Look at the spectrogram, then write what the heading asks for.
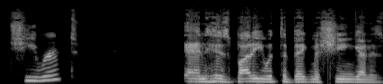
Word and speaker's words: Chirrut: And I like that he had So, his character's name is Chirrut, I believe it's how it's pronounced. Chirrut.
